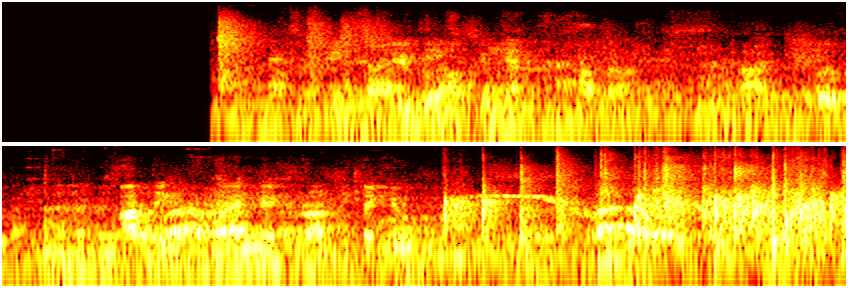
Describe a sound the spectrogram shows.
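A man speaks to an audience through a microphone in an echoing room.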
